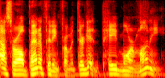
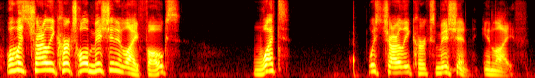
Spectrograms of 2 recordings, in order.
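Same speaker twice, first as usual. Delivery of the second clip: loud, pitched-up challenge, last words slowed; loud rhetorical question; 6 semitones higher, 5 dB louder than usual. Real, not acted. A streamer presses the audience with a loud question. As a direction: demand an answer from the folks.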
